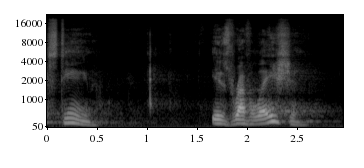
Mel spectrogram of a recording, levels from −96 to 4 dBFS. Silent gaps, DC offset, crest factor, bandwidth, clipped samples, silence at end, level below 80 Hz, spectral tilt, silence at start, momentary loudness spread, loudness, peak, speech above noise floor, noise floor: none; under 0.1%; 20 dB; 19 kHz; under 0.1%; 0.3 s; -84 dBFS; -4.5 dB/octave; 0 s; 20 LU; -44 LUFS; -24 dBFS; 33 dB; -76 dBFS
